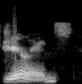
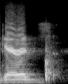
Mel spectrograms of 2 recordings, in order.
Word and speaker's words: Gerads: favorite writers, and then his longtime collaborator, Mitch Gerads. Tom King has written a lot of other great books. Gerads. I want to say Gerads. It's Gerads. Mitch Gerads. I have been saying Gerads for the longest time, and then I just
